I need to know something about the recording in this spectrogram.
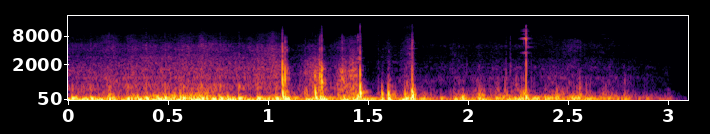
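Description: Gloved fingers knock and rub against a microphone close by.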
